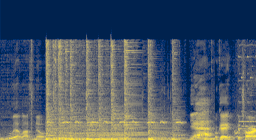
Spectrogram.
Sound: discordant strumming; whistling

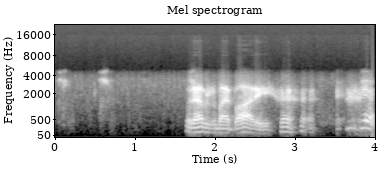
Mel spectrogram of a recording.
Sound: chuckles

